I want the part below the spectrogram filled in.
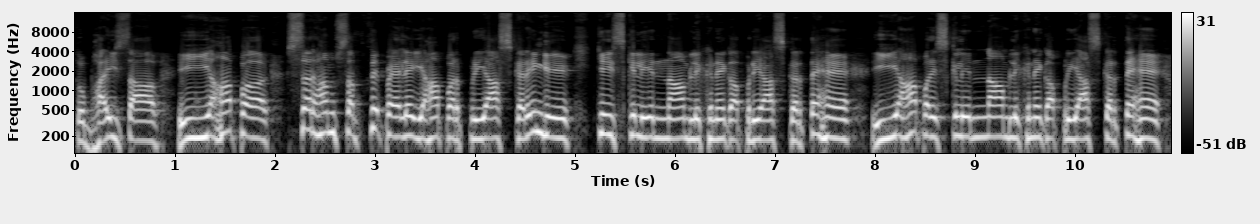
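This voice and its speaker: A man teaching a chemistry lecture in a playful, sing-song way, teasing his students and slowly stretching out key words on his phrases. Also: high-pitched, darkish tone. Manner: addresses students with teasing nicknames.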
